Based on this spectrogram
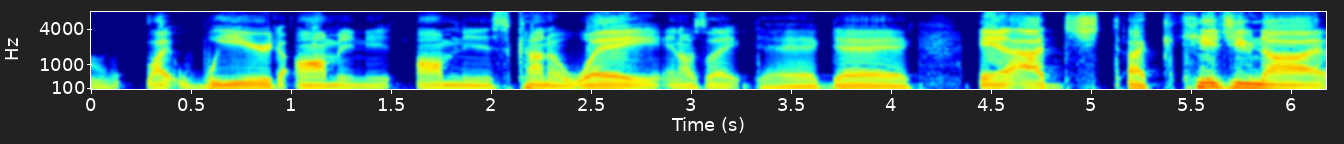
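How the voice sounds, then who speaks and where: A man with an American accent, a fairly low pitch and ordinary pitch variation at a fairly slow pace, in a very clean recording with a silent background and a dry, close sound with no echo. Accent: Southern twang, fading somewhat. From US South, rural North Carolina. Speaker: content creator. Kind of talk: casual chat.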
